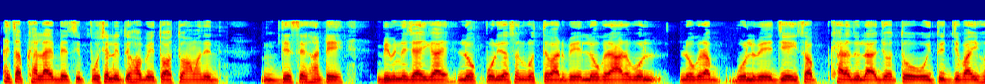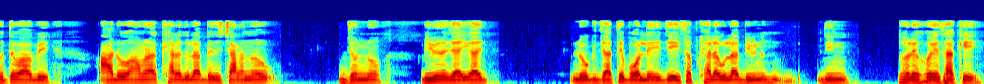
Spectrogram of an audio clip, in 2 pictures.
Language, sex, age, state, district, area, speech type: Bengali, male, 18-30, West Bengal, Dakshin Dinajpur, urban, spontaneous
